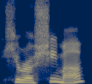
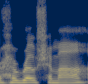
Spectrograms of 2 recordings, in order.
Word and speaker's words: Hiroshima: And the second place I want to talk about is Hiroshima or Hiroshima. I know it's pronounced differently by different people, but in Japan, we're basically going to every port that exists in Japan.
